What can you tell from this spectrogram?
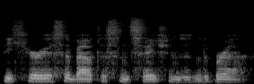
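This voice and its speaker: A man leading a slow guided meditation, halting, with long pauses and simple phrasing. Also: medium pitch, fairly even intonation, creaky, slightly rough.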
